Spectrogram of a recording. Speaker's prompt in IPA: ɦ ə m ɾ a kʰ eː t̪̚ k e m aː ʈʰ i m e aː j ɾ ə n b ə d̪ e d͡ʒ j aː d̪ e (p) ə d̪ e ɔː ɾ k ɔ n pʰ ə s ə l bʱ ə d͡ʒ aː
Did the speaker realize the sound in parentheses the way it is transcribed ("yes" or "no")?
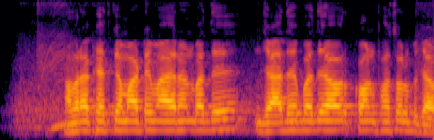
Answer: no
